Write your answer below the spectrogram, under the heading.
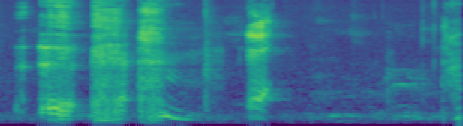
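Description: Four harsh, wet cough bursts from an adult, close together, with faint room noise after.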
